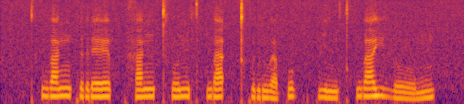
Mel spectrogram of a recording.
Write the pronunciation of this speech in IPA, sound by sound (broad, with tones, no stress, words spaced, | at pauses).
kʰwa˥˩ŋprɛː˦˥p̚ ha˥˩ŋtʰo˥˩nkʰwa˥˩ʔ kʰru˩˦a̯po˥˩k̚ pi˨˩n kʰwa˥˩jlo˩˦m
